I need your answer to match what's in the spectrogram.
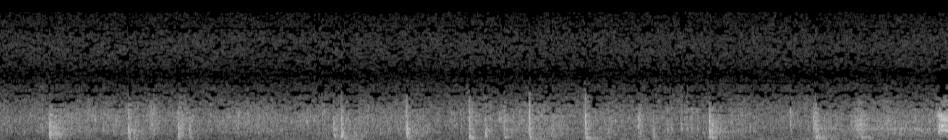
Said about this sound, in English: did you hear that? Yeah, small boat just tied up alongside.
